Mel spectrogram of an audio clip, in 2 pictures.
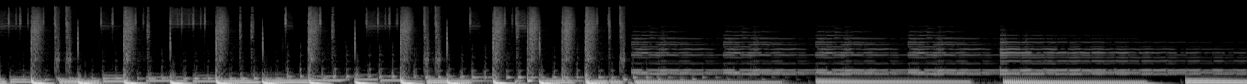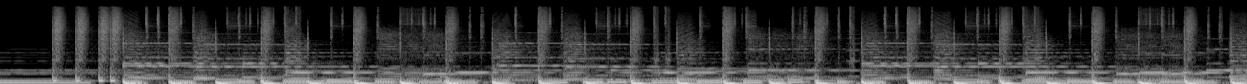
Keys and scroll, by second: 6.6 b.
